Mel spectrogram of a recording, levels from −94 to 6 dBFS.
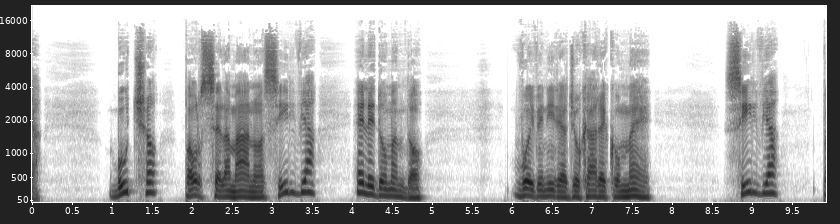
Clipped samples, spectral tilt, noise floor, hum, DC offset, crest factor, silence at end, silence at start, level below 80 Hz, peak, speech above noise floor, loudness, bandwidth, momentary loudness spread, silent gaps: under 0.1%; -5.5 dB/octave; -65 dBFS; none; under 0.1%; 16 dB; 0.6 s; 0 s; -44 dBFS; 0 dBFS; 51 dB; -15 LUFS; 13.5 kHz; 10 LU; none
